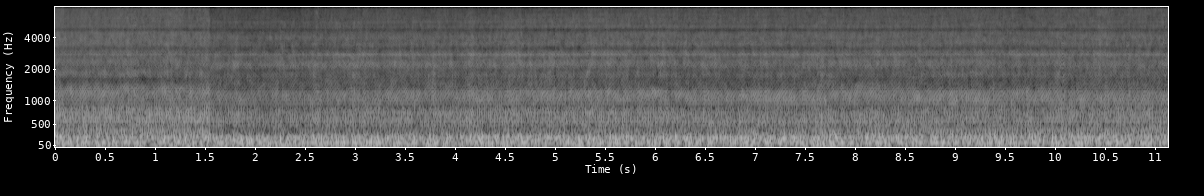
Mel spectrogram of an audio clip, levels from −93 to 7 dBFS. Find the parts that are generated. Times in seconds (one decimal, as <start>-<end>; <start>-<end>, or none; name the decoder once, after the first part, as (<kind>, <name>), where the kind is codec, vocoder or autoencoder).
0.0-11.1 (vocoder, Vocos)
